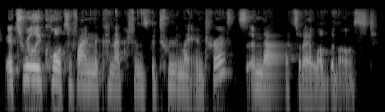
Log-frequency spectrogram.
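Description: Lowish-voiced woman from chicago suburbs, podcast guest, lots of ums and likes. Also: expressive, quick pace, warm tone. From Chicago suburbs, USA. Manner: thoughtful, laughs easily, many "um" and "like". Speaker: podcast guest, library director. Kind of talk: casual podcast interview.

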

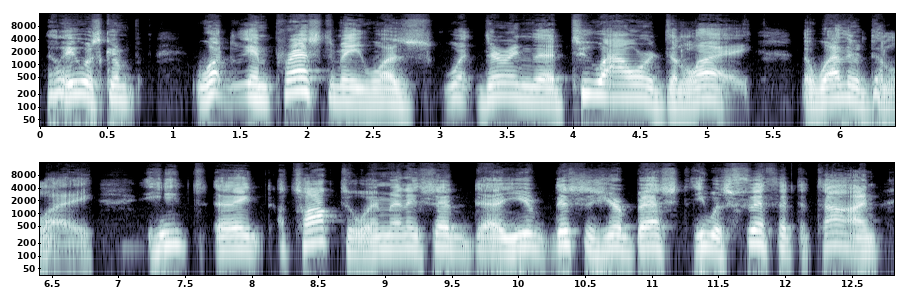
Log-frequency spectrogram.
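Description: Gravelly, sharp-toned male co-host, storytelling, dry studio. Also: on the high side, unhurried, dry recording. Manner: storytelling, laughs while talking. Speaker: radio co-host, stats man. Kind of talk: casual studio chat.

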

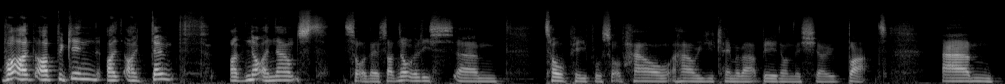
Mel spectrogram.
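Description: A man's voice: fairly high pitch, normal speed, fairly bright tone. A man with a southern British accent hosting a casual interview in a hesitant, rambling, enthusiastic way. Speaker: podcast host.

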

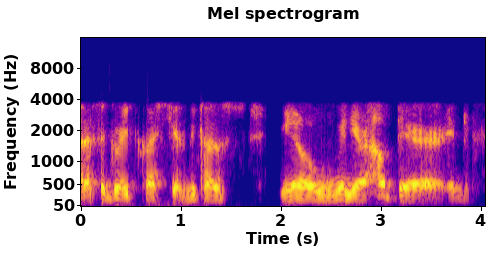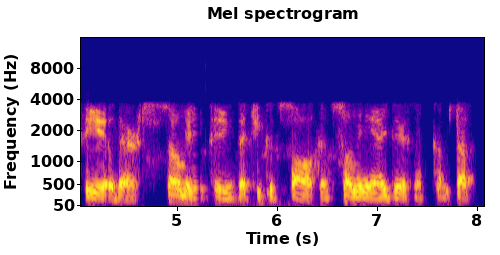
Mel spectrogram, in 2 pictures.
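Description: Deep husky Dutch-raised man on a tinny line. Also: no echo. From Netherlands. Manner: measured, with frequent restarts and fillers. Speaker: interview guest, innovation executive. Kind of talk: conversational interview answers. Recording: dry, tinny phone-like call audio.

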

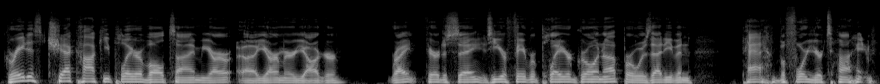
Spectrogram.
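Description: A man's voice: lowish voice, normal speed, clear, resonant tone, dry recording, studio quality. A male radio show host interviewing a caller, often stumbling and repeating words as he starts his questions.

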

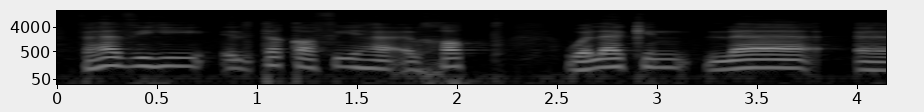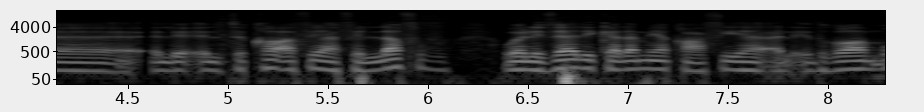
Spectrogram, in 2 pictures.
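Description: A man teaching a lesson on Quran recitation rules over an online voice call. He explains at a measured pace with many pauses and fillers, and he chants the verses he quotes. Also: medium pitch.

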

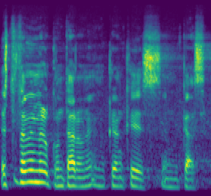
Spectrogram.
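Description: A Mexican man, a pastor, preaching a slow, deliberate sermon and shifting his tone to demonstrate his points. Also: a little high, lively intonation, slight background noise. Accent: Mexican Spanish. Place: church hall. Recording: long reverb of a church hall.

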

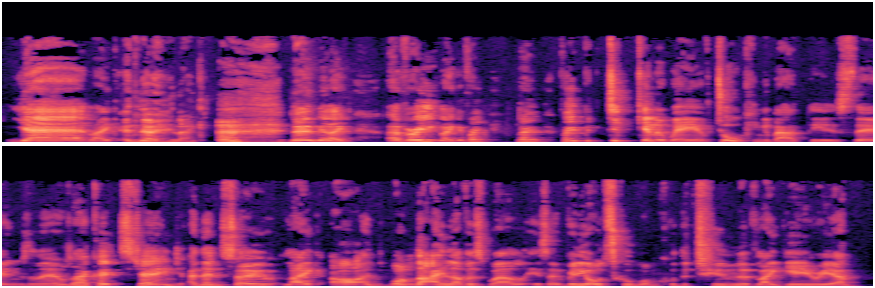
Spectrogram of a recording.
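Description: A man in casual podcast chat, rambling and animated, swearing now and then. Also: on the high side, fairly quick, few pauses.

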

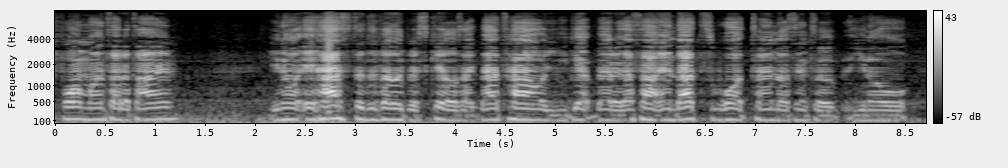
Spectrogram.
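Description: Medium in pitch and sharp in tone, a Nigerian man in his twenties chats casually about his architecture degree, his background and his creative work, often padding sentences with "like" and "you know." It's picked up on a distant microphone, sounding muffled amid noisy surroundings.

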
